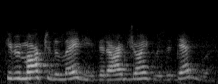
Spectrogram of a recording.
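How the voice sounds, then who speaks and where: A woman's voice: on the high side, quick pace, a bit bright, a little hiss or hum, lightly acted. An actress playing a young woman in a 1930s crime film. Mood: matter-of-fact. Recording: muffled 1930s film soundtrack.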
